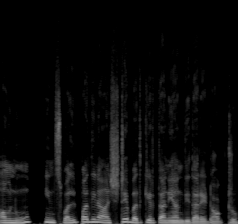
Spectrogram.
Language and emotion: Kannada, sad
